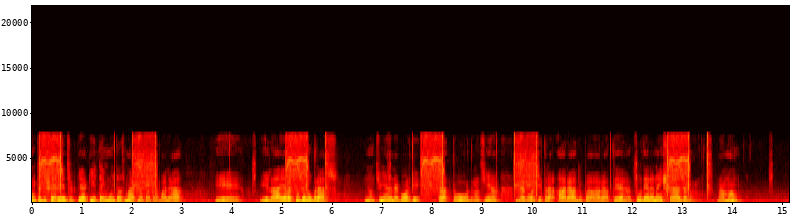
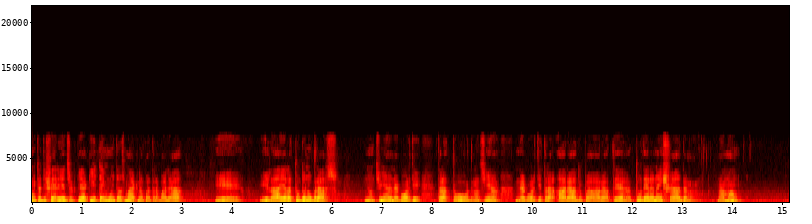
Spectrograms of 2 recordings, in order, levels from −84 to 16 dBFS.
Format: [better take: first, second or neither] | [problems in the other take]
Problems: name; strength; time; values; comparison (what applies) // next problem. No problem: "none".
second | background sound (Camera); 13 dB below the speech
